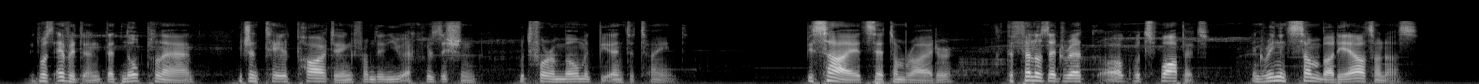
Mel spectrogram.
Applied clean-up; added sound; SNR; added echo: neural separator model SepFormer DNS4.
